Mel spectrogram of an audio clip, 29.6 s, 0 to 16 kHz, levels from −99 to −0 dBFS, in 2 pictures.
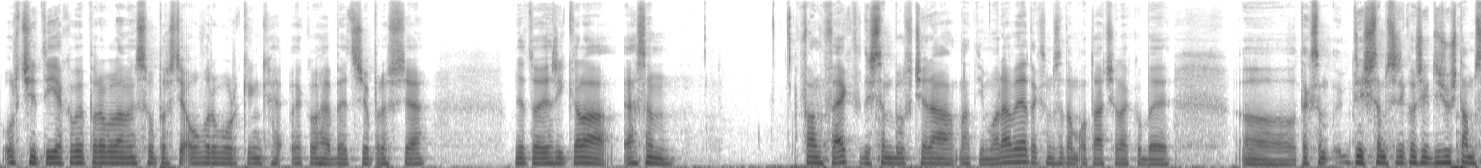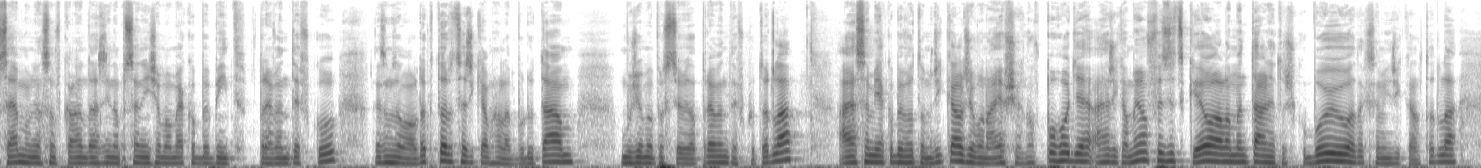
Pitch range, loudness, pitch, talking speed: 110-130 Hz, -35 LUFS, 120 Hz, 195 wpm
